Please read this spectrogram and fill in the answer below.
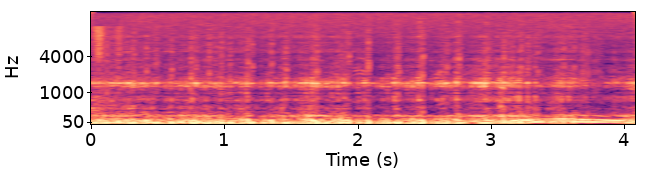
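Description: Onboard sound of a two-stroke racing kart engine running steadily, heard muffled as a low rumble with a faint steady whine above it.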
